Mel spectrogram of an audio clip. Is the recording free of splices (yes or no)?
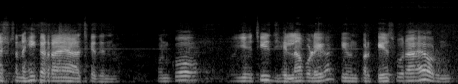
yes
